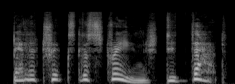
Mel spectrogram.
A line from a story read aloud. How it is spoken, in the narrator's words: whispered Hermione, horrified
